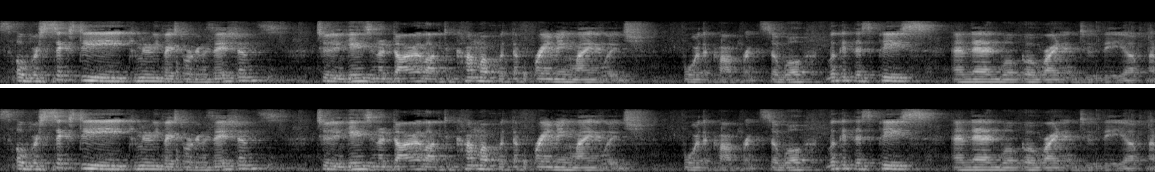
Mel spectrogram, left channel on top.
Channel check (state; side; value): identical; both; correlation 1.00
